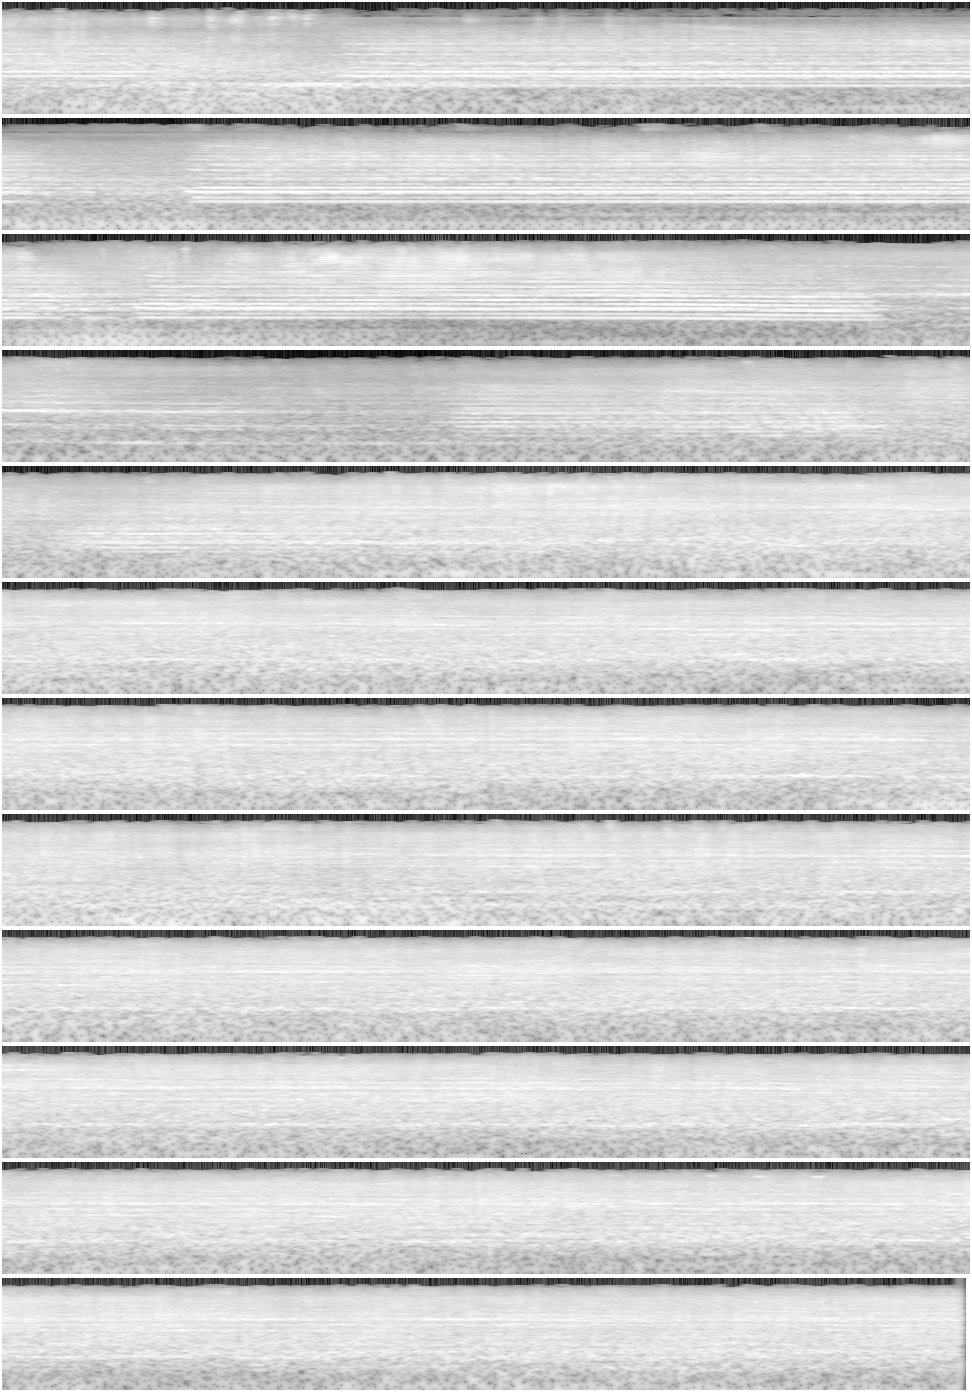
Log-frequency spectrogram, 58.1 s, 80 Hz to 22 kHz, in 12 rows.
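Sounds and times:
locomotive air horn: 0.0s - 0.8s, 1.7s - 5.2s, 5.8s - 19.0s, 19.7s - 21.1s
freight cars rumbling on rails: 0.0s - 58.0s.

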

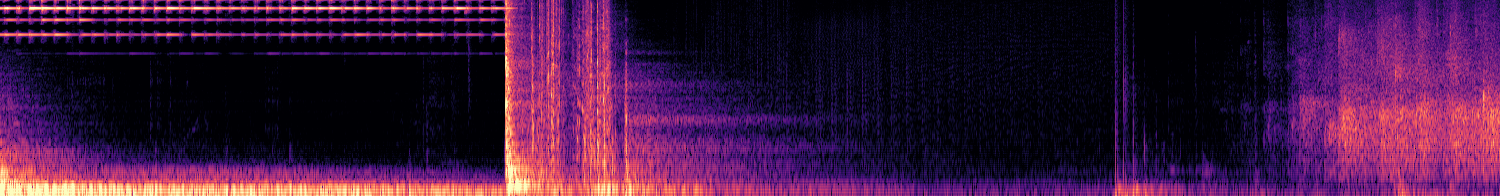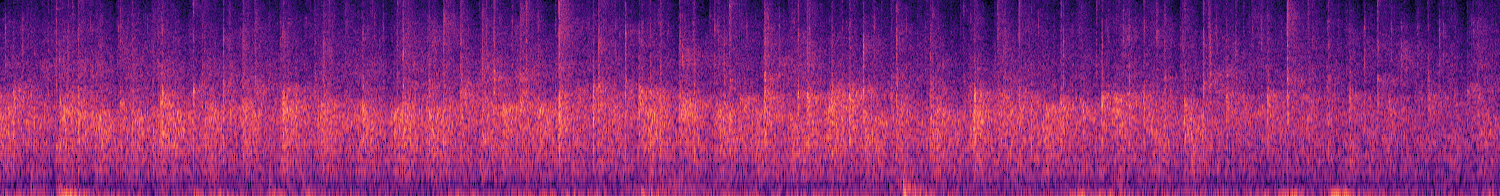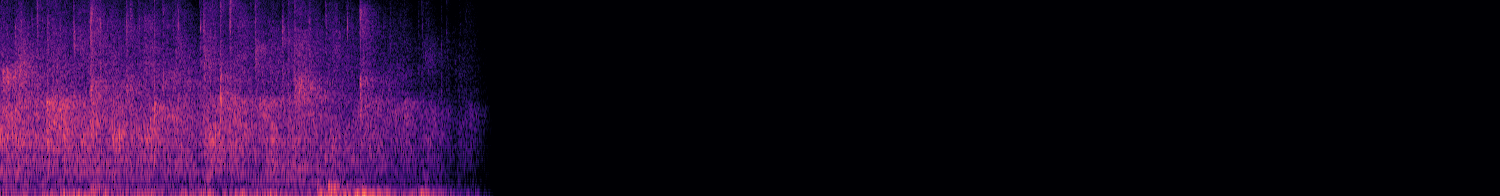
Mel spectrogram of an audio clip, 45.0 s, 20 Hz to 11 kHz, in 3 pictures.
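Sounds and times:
brief low sound: 0.0s - 5.6s
audience applauding: 12.5s - 34.8s.

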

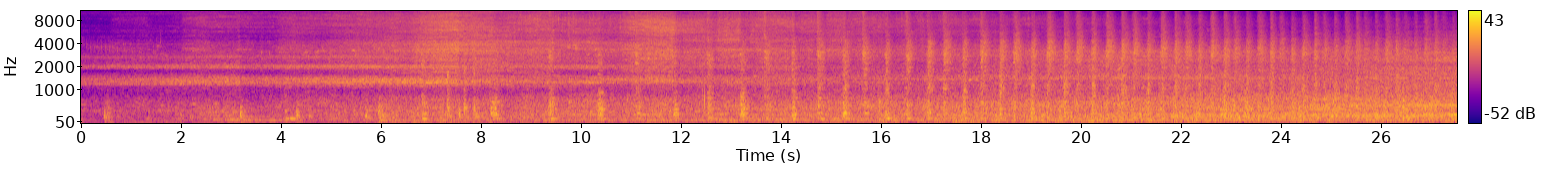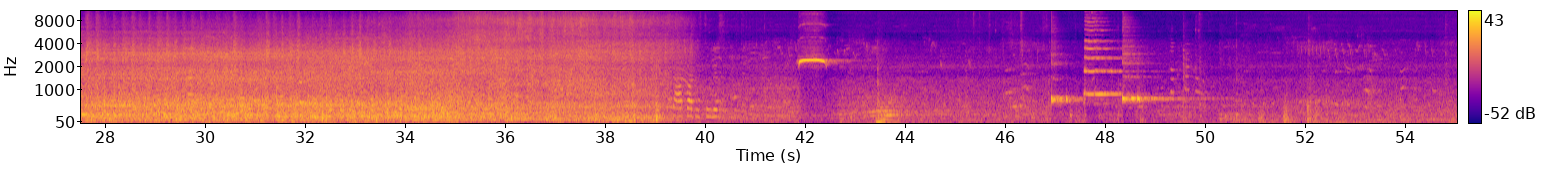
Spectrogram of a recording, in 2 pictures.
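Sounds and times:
steam hissing: 0.0s - 27.7s, 32.7s - 40.3s
steam locomotive chuffing: 0.0s - 40.5s
coaches clickety-clack: 49.6s - 52.8s.

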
